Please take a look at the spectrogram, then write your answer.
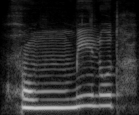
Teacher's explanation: حملت میم مشدد غنہ ہوگا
